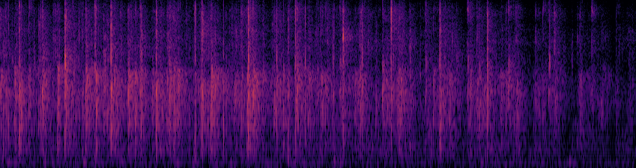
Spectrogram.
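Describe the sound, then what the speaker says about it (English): A round of applause at a school community meeting, many hands clapping in a dense, fairly faint wash that slowly tapers toward the end. "May we offer a round of applause for Ms."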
